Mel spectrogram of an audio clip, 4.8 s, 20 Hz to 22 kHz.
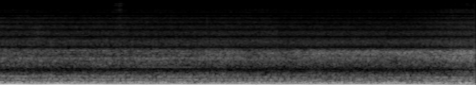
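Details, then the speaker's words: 2005 BMW 545i (E60) N62 V8 just after an oil change, idling; deep uneven rumble with loose pulsing about four times a second, more shake than normal, some lag; old unidentified noise that comes once the idle drops, rough idle, cause unknown. "I don't know if you guys hear that noise. I have no idea what that is. It's not a new noise, but it always happens once the idle drops."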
